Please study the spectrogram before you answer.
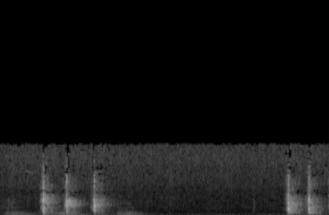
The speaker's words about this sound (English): All right, here, we'll just knock on the door.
